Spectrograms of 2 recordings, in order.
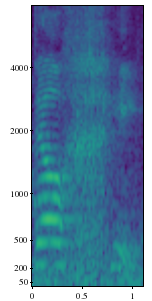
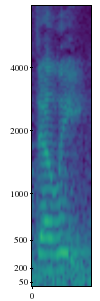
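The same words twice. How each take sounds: First: The h sound is clearly pronounced. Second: The h sound is left out completely. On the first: The speaker calls it wrong. "not Delhi" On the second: The speaker calls it right. "the H is actually silent"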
